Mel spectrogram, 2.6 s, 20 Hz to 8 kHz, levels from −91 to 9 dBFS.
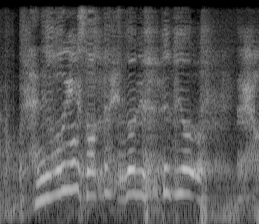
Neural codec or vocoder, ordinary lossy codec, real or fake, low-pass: codec, 16 kHz, 0.8 kbps, ZipCodec; none; fake; 7.2 kHz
